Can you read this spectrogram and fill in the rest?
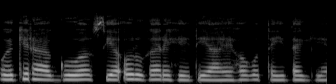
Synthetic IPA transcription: wekeɾaɡuɔsiaʔoɾuɣaɾeɦedejaɦɛɦɔɣotaiðaɣea

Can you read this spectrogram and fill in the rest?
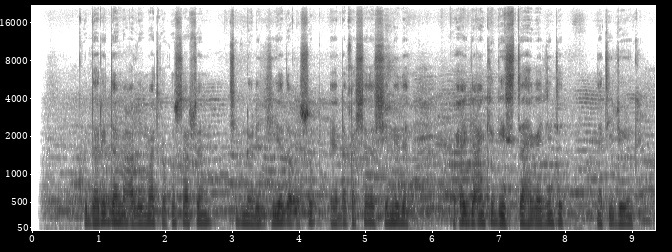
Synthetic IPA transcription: kʰʊd̪ɐɾɪd̪ɐmɑʕluːmaːd̪kʰɐkʰʊsaːbsɐn | t̪ʰɛɡnɔlɔt͡ʃɪjɐðɐʕʊsʊbɛːɖɑqɑʃɐðɐʃɪnɪðɐwɑħɑjɡɑʕɑŋkʰɐɡɛjsɐ̥t̪ʰaːɦɐɣaːt͡ʃɪnt̪ʰɐ | nɐt̪ʰiːt͡ʃɔːjɪŋkʰɐ̥

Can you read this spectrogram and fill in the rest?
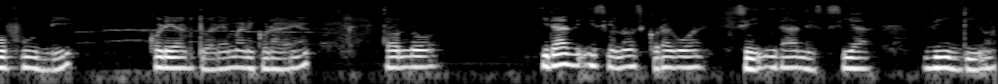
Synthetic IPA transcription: ofuːndi | koɾeaɾutwaɾeamaɾekoɾaja | t̪oːndo | iɾaðiʔisijonosi̥koɾaɣwa | siiɾaðisija | βidio

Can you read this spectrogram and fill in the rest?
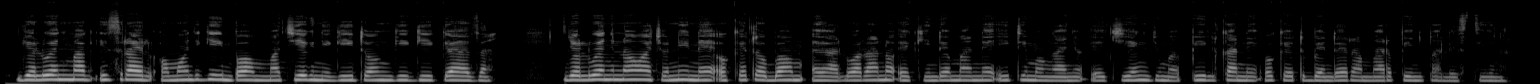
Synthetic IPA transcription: d͡ʒɔlweɲmaɡisɾaɛlɔmoɲd͡ʒɡimbɔmːat͡ʃjeɡniɡitoŋɡɪɡiɡaza | d͡ʒɔlweɲnɔwat͡ʃɔninɛʔɔ̰kɛtɔbɔmɛalwɔɾanɔʔekindemanɛʔitɪmɔŋaɲɔʔet͡ʃjeŋd͡ʒumapilkanɛʔoketbɛndɛɾamarpiɲpalɛstina

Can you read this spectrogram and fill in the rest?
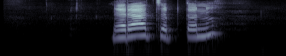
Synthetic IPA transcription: neɾat͡ʃep̚t̪oni

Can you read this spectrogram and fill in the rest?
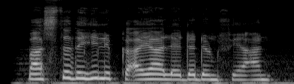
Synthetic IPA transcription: baːst̪ʰɐðɐɦɪlɪb̚kʰɐɐjaːlɛːɖɐɖɐnfiːʕɑn

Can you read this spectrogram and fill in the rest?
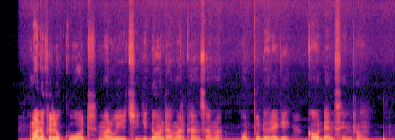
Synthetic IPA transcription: manokelokuotmarwit͡ʃɡɪdɔndamarkʰansama̰ | otudoɾɛɡɪ | kɔwdɛnsindɾɔm

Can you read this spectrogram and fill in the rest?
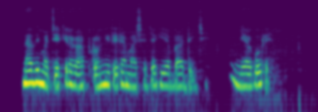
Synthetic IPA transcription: naðɪmatjekɪɾaɣapɾɔniɾɛɾamaʃad͡ʒaɡɪjabadɛd͡ʒi | nɪaɡʊɾɛ

